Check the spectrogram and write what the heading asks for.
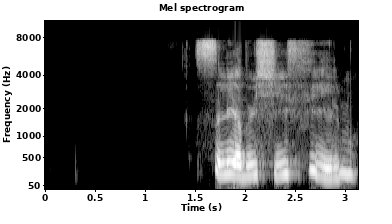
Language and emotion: Russian, sad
